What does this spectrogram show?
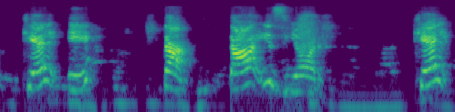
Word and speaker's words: quelle est: So what is your nationality in French is quelle est ta nationalité. All right. Quelle est, the ST is silent. Ta, which means your. Quelle est ta nationalité.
